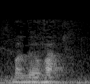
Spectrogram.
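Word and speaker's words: Bhagavat: Então você pode falar v, é a única exceção que uma sílaba acaba com uma consoante, é no fim, posição final absoluta e mas ainda você tem você tem que pronunciar brava. Ó, você articulou, mas não sonorizou. Bagava. Bagavat.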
